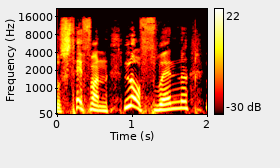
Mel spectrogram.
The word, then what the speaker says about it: Stefan Löfven: Adesso sembra ci sia una tardiva e clamorosa autocritica del premier svedese, il socialdemocratico Stefan Löfven. Giusto, l'ho detto bene? – L'ha detto molto bene, complimenti.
